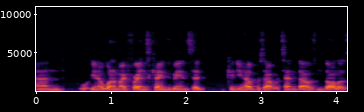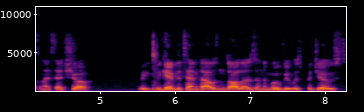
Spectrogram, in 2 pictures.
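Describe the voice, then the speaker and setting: Monotone, flat delivery from a man at medium pitch, fairly quick in pace, with a southern English accent. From England, London area. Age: 40s. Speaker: film producer, interviewer. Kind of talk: interview. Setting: phone call.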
